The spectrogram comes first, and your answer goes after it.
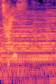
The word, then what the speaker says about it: tithe: I'm supposed to ask for teeth. How do you say that? Teeth? Tithe?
